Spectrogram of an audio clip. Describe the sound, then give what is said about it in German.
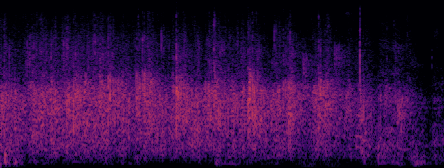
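An audience at ICF Luzern claps steadily for several seconds as a guest is called up for an interview, a dense, even patter of many hands that stays loud throughout and eases off slightly at the end. “geben wir dir doch einen grossen Applaus.”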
